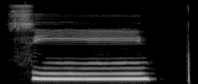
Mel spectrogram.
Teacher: سین ادا کرتے ہوئے ایک سیٹی کی آواز آنی چاہیے، سین، جو کہ تھا میں نہ ہو، تھا میں سیٹی کی آواز نہیں ہوگی بلکہ جب سین ادا کریں گے تب ہماری ایک سیٹی کی آواز ادا ہوگی، سین.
